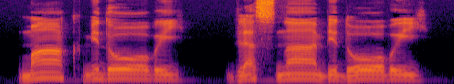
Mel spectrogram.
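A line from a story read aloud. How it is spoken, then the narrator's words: Old man's drawn-out chant. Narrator (Russian): Какой-то старик протяжно нараспев выкрикивал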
